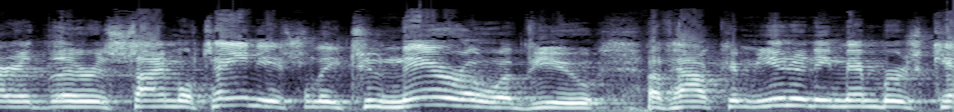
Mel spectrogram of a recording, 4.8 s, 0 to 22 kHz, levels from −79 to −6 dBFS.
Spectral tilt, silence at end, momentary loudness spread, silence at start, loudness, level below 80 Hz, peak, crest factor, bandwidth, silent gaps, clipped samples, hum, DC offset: -4 dB/octave; 0 s; 4 LU; 0 s; -10 LUFS; -44 dBFS; 0 dBFS; 10 dB; 15.5 kHz; none; under 0.1%; none; under 0.1%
